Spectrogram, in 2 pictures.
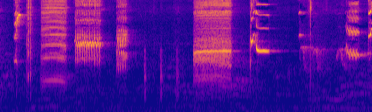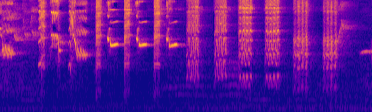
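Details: Nias hill myna singing actively, mixing harsh rasping squawks with clear whistled slurs and quick clipped notes in an irregular, varied sequence.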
